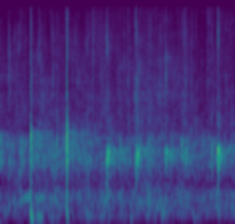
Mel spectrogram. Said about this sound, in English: The next one is to clap your hands. Clap your hands, yeah.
